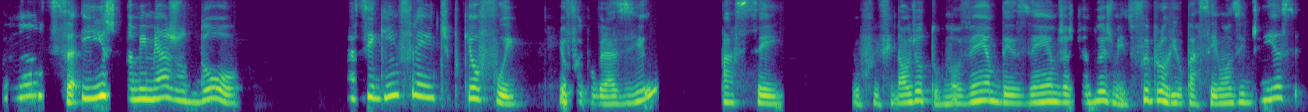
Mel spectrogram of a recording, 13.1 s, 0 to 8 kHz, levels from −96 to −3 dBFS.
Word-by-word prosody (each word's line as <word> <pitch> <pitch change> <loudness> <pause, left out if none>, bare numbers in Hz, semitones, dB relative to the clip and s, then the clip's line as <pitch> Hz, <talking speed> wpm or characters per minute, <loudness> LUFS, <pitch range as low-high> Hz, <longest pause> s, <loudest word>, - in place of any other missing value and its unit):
Nossa, 315 - 0
e 265 +4 +8
isso 320 +1 +8
também 240 0 +3
me 240 +2 +4
ajudou 215 -7 0 1.1
a 250 - -2
seguir 275 0 +2
em 330 - +5
frente, 305 -5 -1
porque 260 - -4
eu 255 - +4
fui 155 -9 0 0.4
eu - - +2
fui 180 - -12
para 165 - -14
o - - -8
Brasil, 160 - -1 0.7
passei 175 -3 +1 0.7
eu 155 - -10
fui 165 +4 -11
final 165 +4 -4
de 190 - 0
outubro, 205 -9 -4
novembro, 195 +7 0
dezembro, 175 +2 0
já 175 - -1
tinha 175 +1 -9
2 205 0 0
meses, 160 - -6
fui 230 - -1
para 215 0 0
o - - +5
Rio, 170 -2 0
passei 160 0 -3
11 170 +3 -2
dias 235 +10 -3
190 Hz, 170 wpm, -20 LUFS, 165-250 Hz, 1.1 s, e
